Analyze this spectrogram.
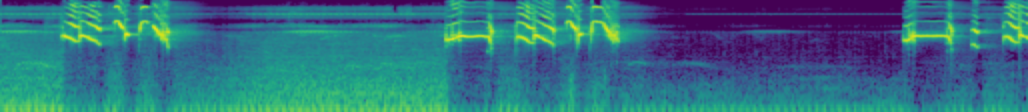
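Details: Oriental magpie-robin kept at home singing varied, rapid phrases of sweeping, twisting whistles and high chirps in bursts with pauses between, a low hum underneath.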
